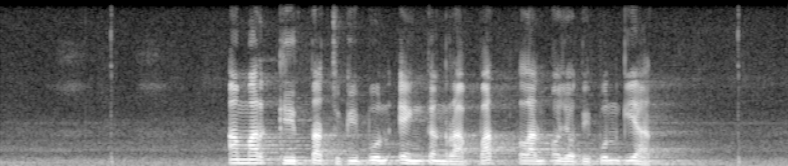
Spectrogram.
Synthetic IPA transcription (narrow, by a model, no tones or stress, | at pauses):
ʔamarɡ̥i̤t̪ad̥ʒ̥ṳkipʊnɪŋkəŋrapat̪̚lanɔjɔd̪ipʊnkiat̪̚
